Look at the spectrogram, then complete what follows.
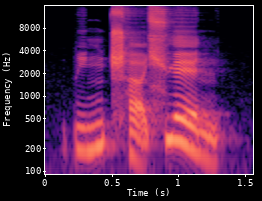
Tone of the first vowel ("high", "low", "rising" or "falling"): rising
